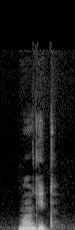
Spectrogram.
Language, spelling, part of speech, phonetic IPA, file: Polish, magik, noun, [ˈmaɟik], LL-Q809 (pol)-magik.wav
